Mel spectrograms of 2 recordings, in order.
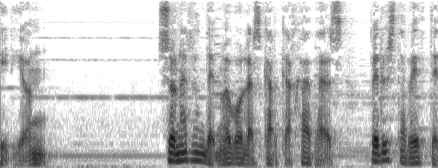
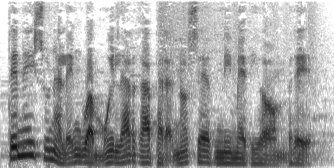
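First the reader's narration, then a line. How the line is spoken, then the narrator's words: Contemptuous retort. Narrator (Spanish): le espetó Thorne, clavándole los ojos negros llenos de desprecio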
